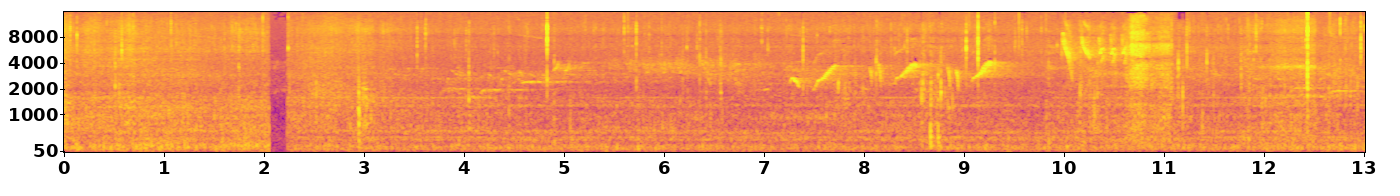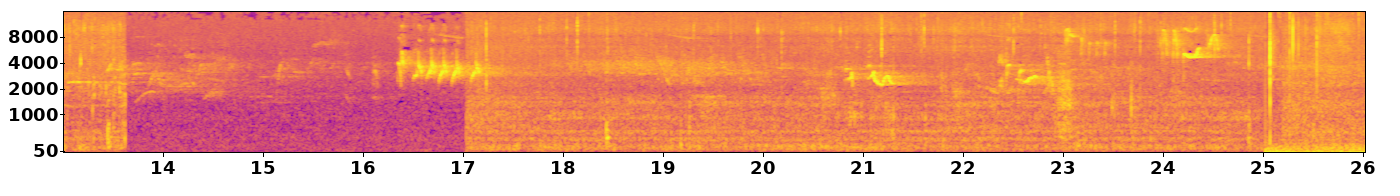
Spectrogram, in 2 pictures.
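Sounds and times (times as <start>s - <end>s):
soft clicks and rustles: 0.0s - 4.2s
faint outdoor background hiss: 0.0s - 26.0s.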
